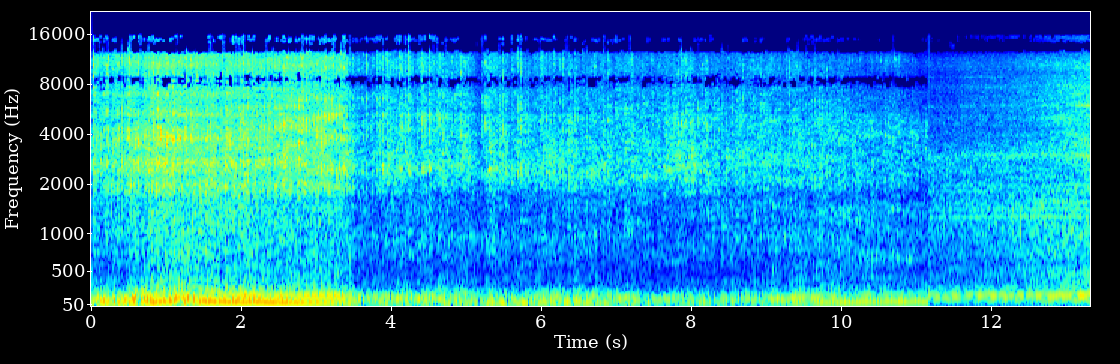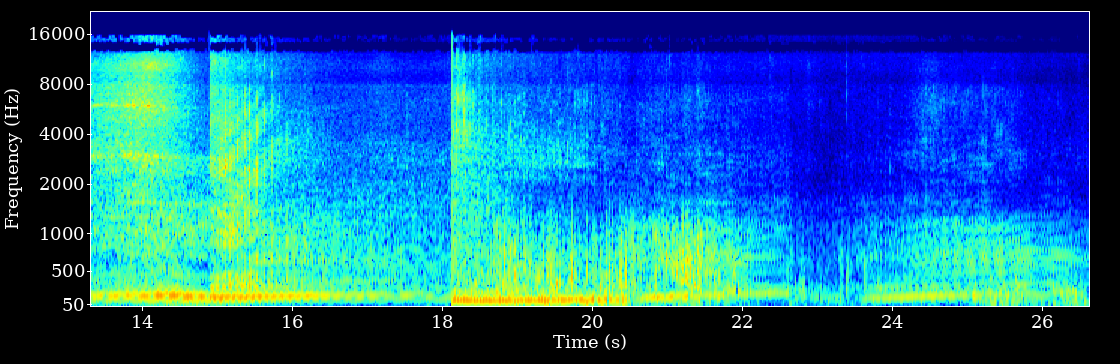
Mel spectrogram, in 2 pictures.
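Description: The Rover 3.5-litre V8 of a Triumph TR7 V8, bored 20 over and fitted with a higher-lift cam, running and accelerating hard across several cut-together shots. The engine note rises in pitch a few times as it revs up.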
